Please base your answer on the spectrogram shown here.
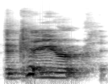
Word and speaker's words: Decatur: Atlanta and it's just oh that's how you pronounce that Lana down there yeah Decatur and they they actually approached me they got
